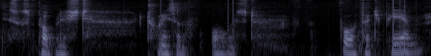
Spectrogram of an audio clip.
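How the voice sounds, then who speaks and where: Man whispering low on a phone stream. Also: steady tone, normal speed, warm tone, poor audio. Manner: talking low, often whispering, with apologies and restarts. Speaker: livestream host. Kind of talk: solo livestream commentary. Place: indoors at home, quiet room.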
